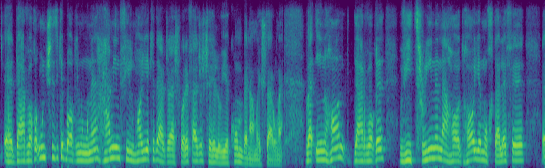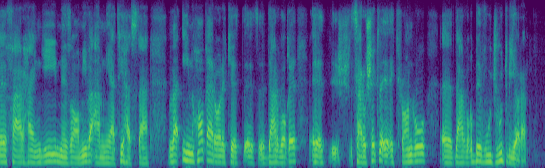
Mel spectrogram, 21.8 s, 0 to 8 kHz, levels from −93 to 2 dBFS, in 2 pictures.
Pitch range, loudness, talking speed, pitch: 110-145 Hz, -20 LUFS, 130 wpm, 130 Hz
